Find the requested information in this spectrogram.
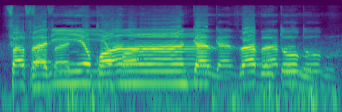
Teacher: قاف کو پر پڑھیں گے، ذال کو نرم کے ساتھ پڑھیں گے اور با میں کلکلا کریں گے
